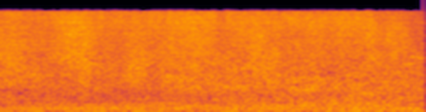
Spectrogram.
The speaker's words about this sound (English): spray all these clothes out and get them all cleaned out before we put it in the wash machine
